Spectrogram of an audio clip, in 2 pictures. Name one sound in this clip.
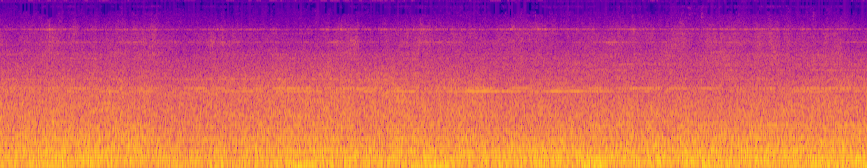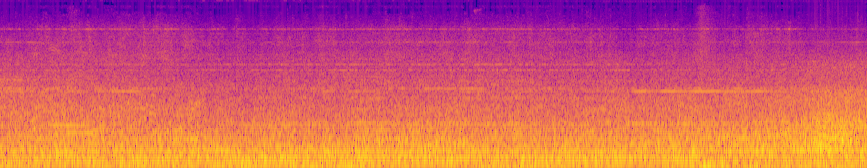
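A jet engine roars loudly as a supersonic airliner speeds down a runway and lifts off.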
